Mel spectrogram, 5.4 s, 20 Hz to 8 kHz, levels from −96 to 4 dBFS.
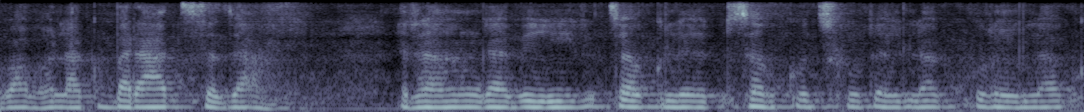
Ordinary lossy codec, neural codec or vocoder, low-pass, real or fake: none; codec, 16 kHz, 4.8 kbps, FACodec; 7.2 kHz; fake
